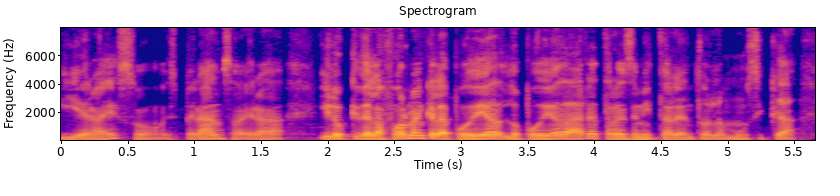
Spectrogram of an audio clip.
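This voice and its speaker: Words come out at a very fast pace, with ordinary pitch variation. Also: man. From northern Mexico, Nogales (Sonora border); Sonora, Mexico. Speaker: singer-songwriter; guest. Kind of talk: interview testimony. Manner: halting, repetitive. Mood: earnest, reflective. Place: studio. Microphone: studio mic.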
